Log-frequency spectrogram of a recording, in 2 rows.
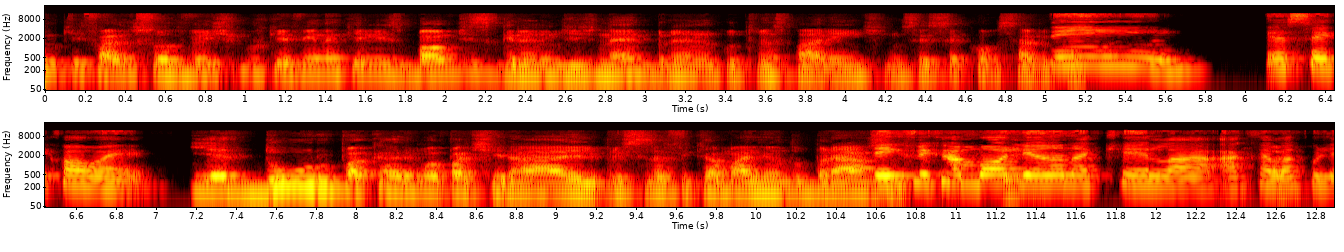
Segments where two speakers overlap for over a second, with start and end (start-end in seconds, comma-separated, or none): none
